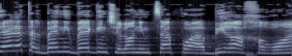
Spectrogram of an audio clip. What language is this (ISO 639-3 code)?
heb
